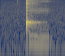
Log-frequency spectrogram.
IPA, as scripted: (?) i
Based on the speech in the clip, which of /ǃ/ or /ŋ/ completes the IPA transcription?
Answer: ǃ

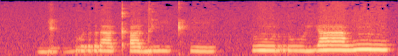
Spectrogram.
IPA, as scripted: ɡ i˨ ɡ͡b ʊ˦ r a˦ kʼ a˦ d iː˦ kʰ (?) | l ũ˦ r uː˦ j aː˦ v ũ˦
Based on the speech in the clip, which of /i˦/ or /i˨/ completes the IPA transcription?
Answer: i˦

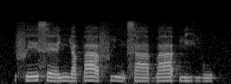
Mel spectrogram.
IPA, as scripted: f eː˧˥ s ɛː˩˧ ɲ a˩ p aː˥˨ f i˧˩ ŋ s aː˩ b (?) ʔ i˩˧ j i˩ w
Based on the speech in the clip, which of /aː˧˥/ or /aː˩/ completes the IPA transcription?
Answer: aː˧˥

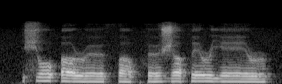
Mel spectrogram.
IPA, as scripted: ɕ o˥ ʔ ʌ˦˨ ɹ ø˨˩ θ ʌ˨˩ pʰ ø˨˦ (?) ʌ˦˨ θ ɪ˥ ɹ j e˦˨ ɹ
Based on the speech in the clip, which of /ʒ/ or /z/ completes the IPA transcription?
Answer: ʒ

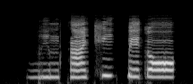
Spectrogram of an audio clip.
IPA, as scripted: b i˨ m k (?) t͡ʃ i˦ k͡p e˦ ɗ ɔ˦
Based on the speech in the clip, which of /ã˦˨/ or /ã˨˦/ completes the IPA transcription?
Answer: ã˨˦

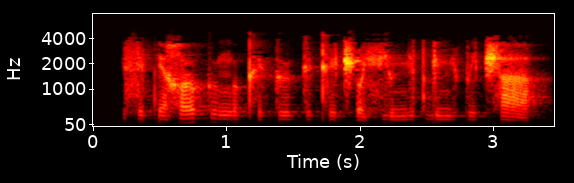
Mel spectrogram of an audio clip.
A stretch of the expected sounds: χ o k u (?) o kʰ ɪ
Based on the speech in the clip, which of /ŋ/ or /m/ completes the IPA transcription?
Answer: ŋ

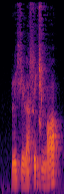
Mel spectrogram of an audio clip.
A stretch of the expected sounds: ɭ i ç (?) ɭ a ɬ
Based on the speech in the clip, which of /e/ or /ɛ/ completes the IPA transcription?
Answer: e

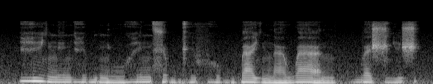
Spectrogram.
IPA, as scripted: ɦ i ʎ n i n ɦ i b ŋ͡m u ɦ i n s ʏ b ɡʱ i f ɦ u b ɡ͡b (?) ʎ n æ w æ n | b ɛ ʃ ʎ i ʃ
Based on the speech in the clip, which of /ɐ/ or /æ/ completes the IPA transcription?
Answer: æ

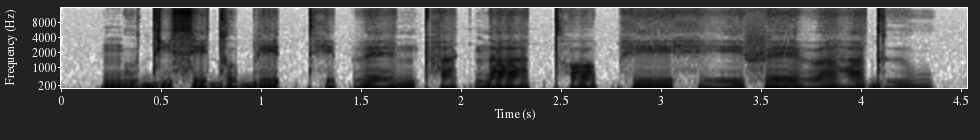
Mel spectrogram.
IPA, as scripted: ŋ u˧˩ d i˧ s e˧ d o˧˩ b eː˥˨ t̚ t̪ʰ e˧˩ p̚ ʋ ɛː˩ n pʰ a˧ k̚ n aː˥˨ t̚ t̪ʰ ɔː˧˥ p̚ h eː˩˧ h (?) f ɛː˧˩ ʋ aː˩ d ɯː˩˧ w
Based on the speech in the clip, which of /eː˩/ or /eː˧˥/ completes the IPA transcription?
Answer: eː˩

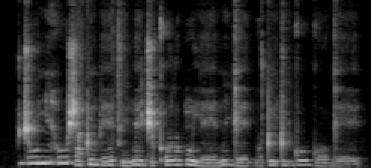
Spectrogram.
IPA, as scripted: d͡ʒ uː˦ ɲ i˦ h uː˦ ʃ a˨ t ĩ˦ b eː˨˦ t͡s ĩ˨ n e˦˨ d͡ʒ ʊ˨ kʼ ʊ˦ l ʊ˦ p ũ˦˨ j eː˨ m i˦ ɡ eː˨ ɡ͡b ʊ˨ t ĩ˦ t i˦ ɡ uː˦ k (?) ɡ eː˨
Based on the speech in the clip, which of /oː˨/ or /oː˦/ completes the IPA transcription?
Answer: oː˨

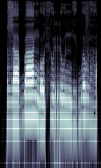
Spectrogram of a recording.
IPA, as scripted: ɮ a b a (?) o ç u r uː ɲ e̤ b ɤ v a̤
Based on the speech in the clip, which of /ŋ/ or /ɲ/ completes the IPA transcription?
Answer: ŋ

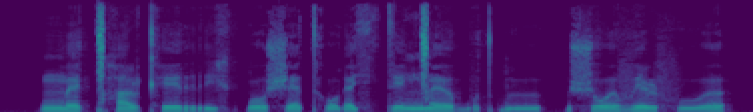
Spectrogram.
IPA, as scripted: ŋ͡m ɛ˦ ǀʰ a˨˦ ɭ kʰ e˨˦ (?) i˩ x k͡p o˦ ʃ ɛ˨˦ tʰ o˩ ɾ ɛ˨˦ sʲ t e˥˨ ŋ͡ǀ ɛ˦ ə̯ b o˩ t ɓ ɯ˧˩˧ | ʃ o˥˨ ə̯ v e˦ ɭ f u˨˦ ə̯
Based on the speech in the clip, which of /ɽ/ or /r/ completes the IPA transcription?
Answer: r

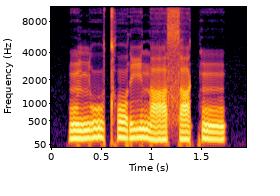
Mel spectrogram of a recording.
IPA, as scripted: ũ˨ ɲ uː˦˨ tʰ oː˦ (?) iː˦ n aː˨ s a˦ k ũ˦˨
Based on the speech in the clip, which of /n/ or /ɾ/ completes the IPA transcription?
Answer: ɾ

